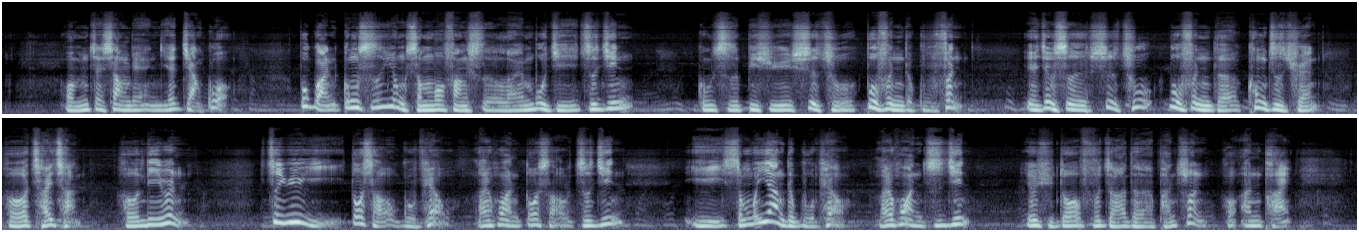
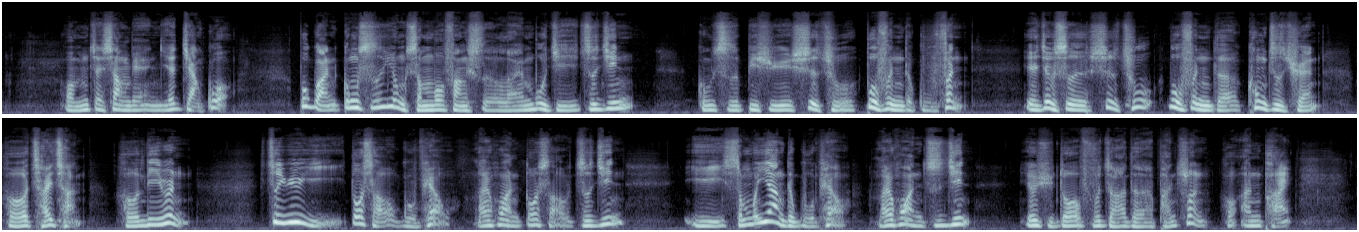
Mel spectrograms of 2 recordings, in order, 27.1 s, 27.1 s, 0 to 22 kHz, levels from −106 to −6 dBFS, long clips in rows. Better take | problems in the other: second | room echo; slight; dies away in 3 s

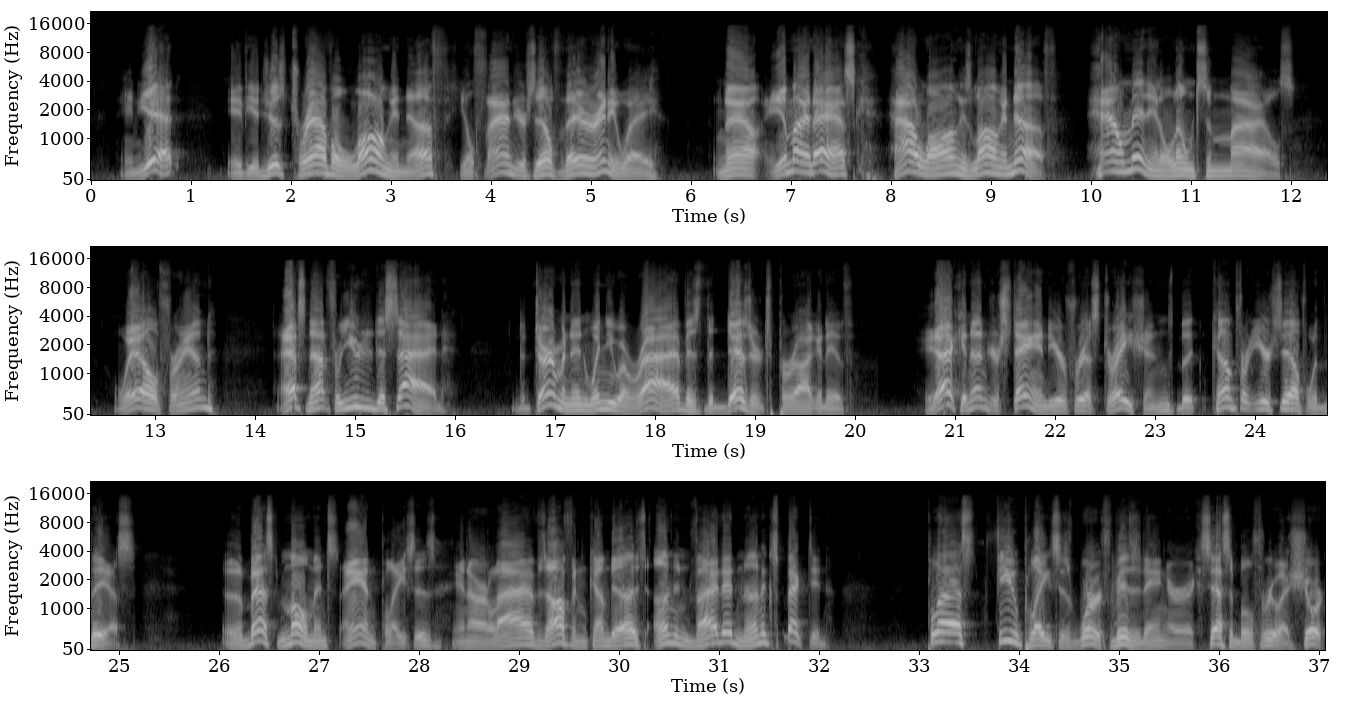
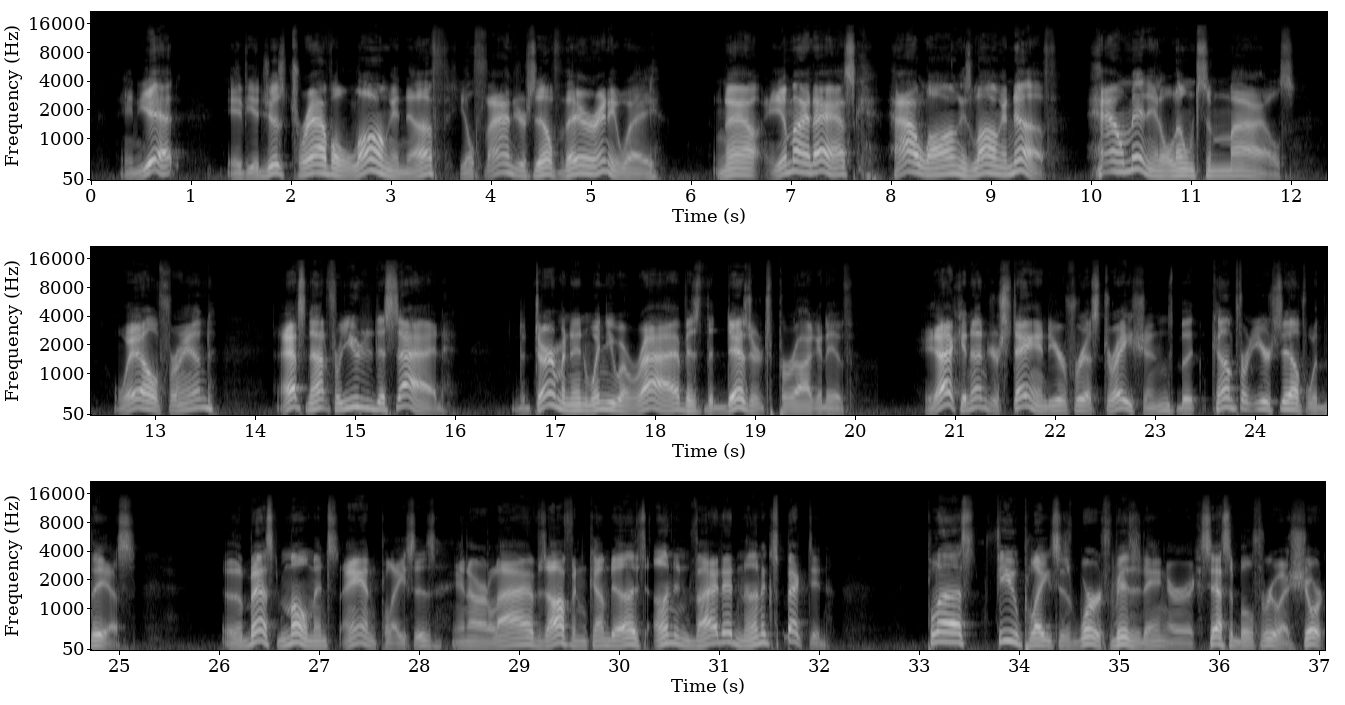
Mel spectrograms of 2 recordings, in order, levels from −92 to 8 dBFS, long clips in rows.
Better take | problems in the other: second | distortion; slight; 10 dB below the speech

